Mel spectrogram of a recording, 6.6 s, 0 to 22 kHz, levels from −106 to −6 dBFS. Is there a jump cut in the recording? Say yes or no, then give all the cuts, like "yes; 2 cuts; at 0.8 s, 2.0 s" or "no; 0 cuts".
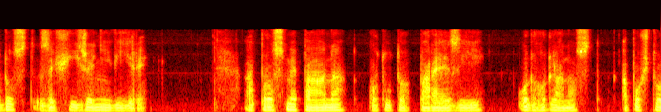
no; 0 cuts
